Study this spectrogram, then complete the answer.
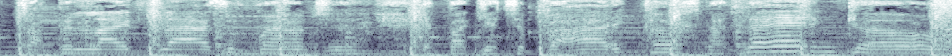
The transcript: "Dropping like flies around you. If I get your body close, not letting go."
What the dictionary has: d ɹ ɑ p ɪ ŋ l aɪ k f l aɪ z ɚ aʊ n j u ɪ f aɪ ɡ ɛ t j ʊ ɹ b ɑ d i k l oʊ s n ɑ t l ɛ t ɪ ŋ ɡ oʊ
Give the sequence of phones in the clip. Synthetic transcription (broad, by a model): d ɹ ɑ p ɪ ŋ l aɪ k f l aɪ z ɚ aʊ n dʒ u ɪ f aɪ ɡ ɛ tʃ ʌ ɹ b ɑ d i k oʊ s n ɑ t l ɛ t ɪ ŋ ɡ oʊ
